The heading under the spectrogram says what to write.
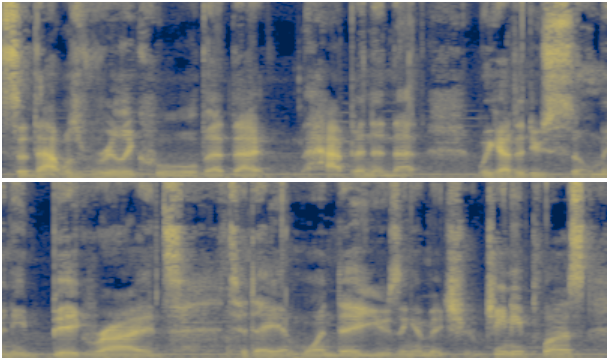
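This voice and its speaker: A soft-spoken man talks at a moderate pace amid audible room echo and noticeable background noise. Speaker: travel vlogger. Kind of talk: casual vlog narration. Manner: soft-spoken, keeping it quiet.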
